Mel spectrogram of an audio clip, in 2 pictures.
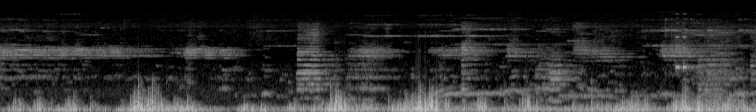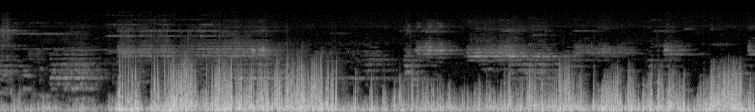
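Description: City traffic ambience with scattered car horns honking. A bit over halfway through, a louder low rumbling noise sets in and stays.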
